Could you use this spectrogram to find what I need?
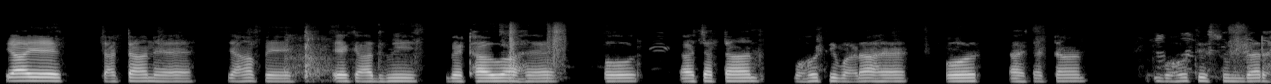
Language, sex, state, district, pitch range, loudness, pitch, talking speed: Hindi, male, Bihar, Jahanabad, 145-155 Hz, -21 LUFS, 150 Hz, 120 wpm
